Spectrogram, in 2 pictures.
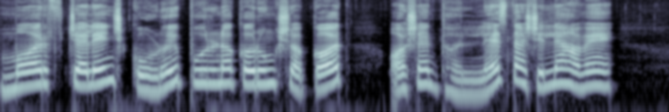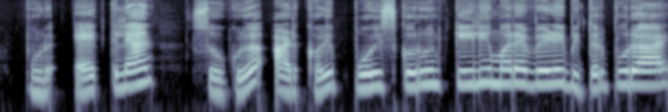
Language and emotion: Goan Konkani, surprised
